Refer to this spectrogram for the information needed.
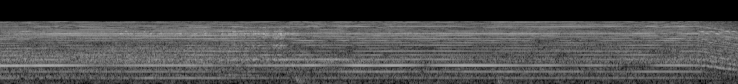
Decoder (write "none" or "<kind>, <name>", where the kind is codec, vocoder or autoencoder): none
